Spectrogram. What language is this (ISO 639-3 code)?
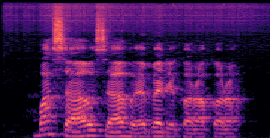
ibo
